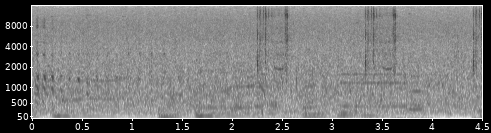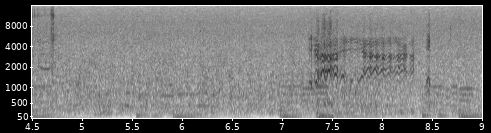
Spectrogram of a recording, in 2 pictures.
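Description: Pulang Bato (Red Rock) waterfall in Valencia, Negros pours as a loud, steady broadband rush throughout, with low thumps and brief higher sounds breaking in now and then.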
